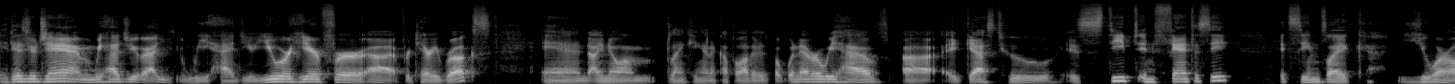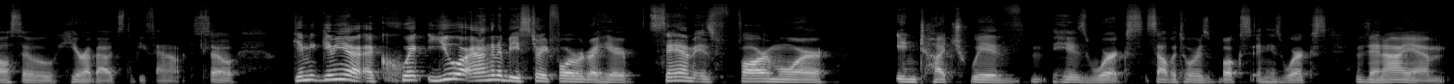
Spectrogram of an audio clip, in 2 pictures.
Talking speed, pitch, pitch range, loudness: 170 wpm, 110 Hz, 100-130 Hz, -24 LUFS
